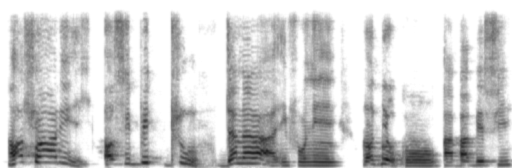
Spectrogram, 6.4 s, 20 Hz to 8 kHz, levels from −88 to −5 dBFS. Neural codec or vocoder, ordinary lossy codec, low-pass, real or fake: codec, 44.1 kHz, 2.6 kbps, SNAC; none; 7.2 kHz; fake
